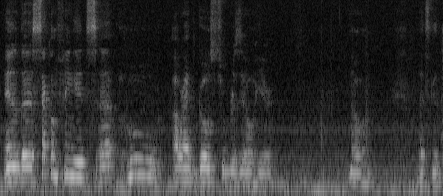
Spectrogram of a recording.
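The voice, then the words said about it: Non-native English accent. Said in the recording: “my accent and my lack of skills in English and English language”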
